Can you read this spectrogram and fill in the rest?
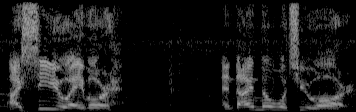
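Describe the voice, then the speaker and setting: A man's voice: sits high, unhurried, a bit bright, a little hiss or hum. An actor playing a proud, merciless, hot-headed warrior in a video game, scornful and blustering in his declamatory delivery. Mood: menacing. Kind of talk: dramatic video game acting.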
